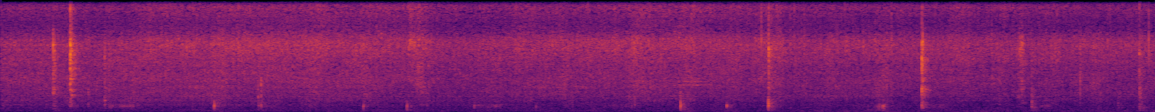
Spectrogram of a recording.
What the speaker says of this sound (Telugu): బెండకాయ ముక్కలు కూడా మనం వేసుకొని వేయించుకుందాము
